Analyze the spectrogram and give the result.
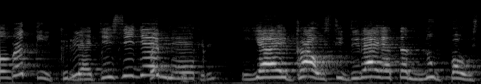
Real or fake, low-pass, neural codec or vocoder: fake; 10.8 kHz; vocoder, 44.1 kHz, 128 mel bands every 512 samples, BigVGAN v2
